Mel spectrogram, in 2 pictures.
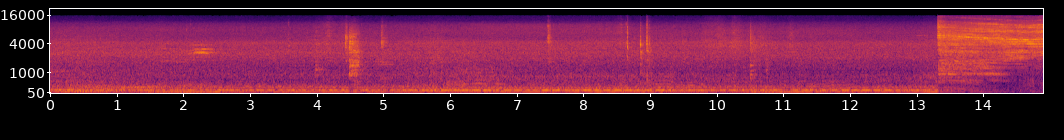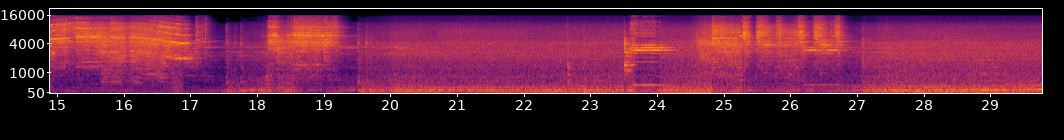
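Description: Aluminium profile cutting saw running with a steady hum, then three loud, high screeches as its blade cuts through aluminium window profile. The first and longest cut comes a little before halfway, and the last comes in the final third.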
